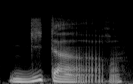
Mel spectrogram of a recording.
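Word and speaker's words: guitare: and the last one another example with this e g g guitar all right so let's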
